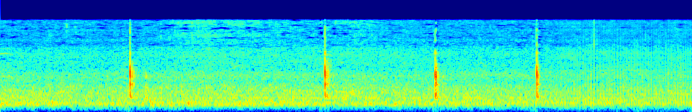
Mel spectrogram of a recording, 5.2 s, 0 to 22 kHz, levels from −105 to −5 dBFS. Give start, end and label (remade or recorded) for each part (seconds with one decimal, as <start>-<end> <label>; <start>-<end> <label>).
0.0-4.2 recorded; 4.2-5.2 remade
